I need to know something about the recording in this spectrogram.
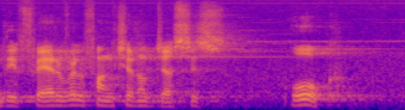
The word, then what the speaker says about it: Oka: I had made a statement in the farewell function of justice oak written oka but pronounced as oak organized by the bar council of Maharashtra and Gua in Pune that we need bold and courageous judges.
